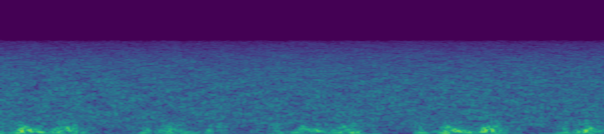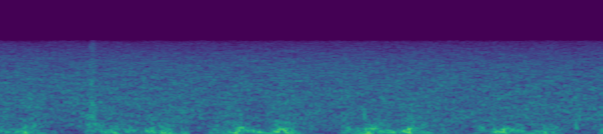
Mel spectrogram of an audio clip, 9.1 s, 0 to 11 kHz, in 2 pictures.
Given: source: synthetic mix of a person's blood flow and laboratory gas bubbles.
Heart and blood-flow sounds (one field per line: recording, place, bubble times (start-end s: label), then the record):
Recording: Doppler ultrasound of blood flow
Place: precordium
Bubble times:
5.14-5.31 s: bubbles
6.64-6.88 s: bubbles
7.23-7.28 s: bubbles
8.81-8.90 s: bubbles
From the record:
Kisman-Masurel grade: 121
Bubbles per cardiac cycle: 1 to 2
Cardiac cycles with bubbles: 10 to 50%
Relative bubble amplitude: barely perceptible (0.100 to 0.250)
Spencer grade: 2 (many but less than half of the cardiac periods contain bubble signals, singularly or in groups)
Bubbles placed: anywhere in the cardiac cycle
